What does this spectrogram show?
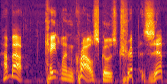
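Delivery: high, drawn-out excited announcer call; slow, high hype call for a perfect reaction time. Real, not acted. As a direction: stretch it out to celebrate the perfect light. Announcer hails a perfect run.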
